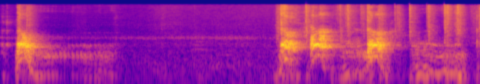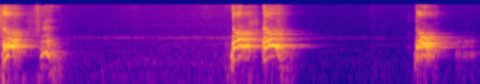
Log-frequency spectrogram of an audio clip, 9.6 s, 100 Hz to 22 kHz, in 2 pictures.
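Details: Continuous barking by a Pomeranian called Sam, October 7, 2015: an opening yap, a long low hum-filled pause, then a fast cluster of four high barks, later a double bark and one last yap.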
